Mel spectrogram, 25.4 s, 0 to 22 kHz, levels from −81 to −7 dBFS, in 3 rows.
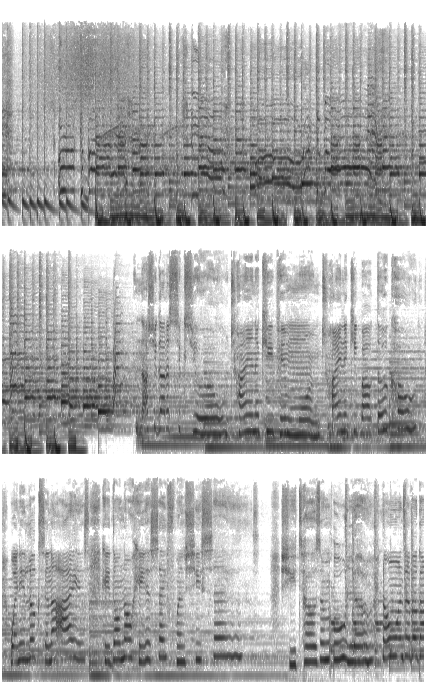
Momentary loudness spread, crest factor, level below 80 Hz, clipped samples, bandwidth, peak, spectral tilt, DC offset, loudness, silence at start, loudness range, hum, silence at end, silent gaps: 8 LU; 14 dB; -32 dBFS; under 0.1%; 16 kHz; -10 dBFS; -4 dB/octave; under 0.1%; -22 LUFS; 0 s; 6 LU; none; 0 s; none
